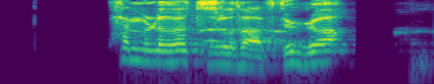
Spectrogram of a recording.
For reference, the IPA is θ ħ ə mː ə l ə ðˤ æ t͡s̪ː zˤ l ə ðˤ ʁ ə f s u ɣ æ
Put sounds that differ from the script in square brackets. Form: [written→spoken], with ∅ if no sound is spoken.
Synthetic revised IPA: θ ħ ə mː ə l ə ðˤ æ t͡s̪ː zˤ l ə ðˤ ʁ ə f [s→θ] u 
